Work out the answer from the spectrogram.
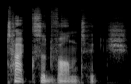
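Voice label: "tax advantage", British English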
